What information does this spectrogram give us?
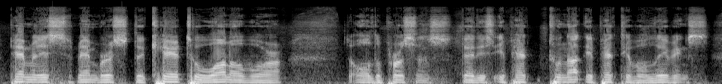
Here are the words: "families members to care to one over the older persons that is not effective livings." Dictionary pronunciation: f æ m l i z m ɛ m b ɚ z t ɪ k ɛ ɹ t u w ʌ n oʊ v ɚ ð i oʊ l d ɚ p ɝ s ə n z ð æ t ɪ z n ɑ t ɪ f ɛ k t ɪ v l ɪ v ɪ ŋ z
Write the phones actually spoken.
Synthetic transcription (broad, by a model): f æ m l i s m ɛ m b ɚ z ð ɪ k ɛ ɹ t u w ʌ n oʊ v ɚ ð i oʊ l d ɚ p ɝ s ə n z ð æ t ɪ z n ɑ t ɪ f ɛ k t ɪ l l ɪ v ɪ ŋ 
